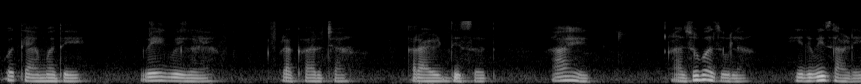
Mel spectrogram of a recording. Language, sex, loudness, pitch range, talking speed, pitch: Marathi, female, -28 LUFS, 145-170 Hz, 70 wpm, 150 Hz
